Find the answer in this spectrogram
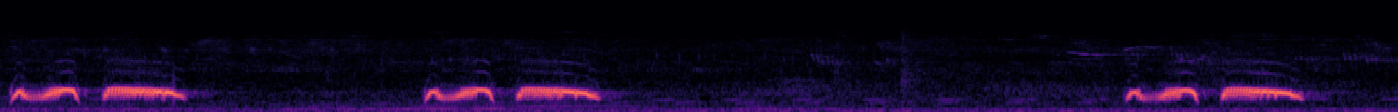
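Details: Spotted dove, known locally as cu gáy, full song with calling, urging and low cooing phrases used to lure wild birds; arched hollow coos in paired groups of two or three, repeated about every two seconds.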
